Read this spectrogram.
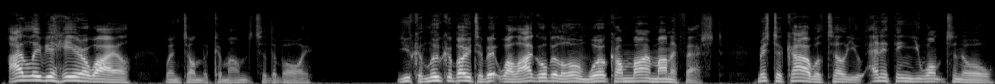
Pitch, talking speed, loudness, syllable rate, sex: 130 Hz, 230 wpm, -18 LUFS, 6.1 syllables/s, male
